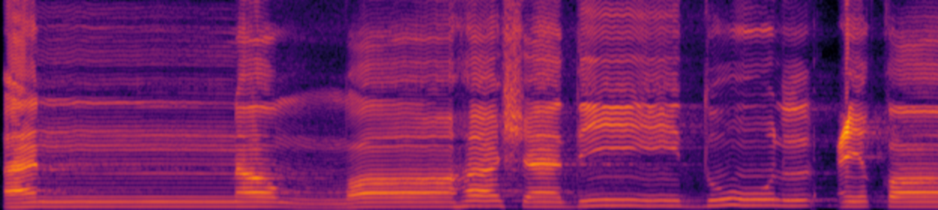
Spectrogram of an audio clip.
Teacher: Huruf qo kita panjangkan 2, atau en harakat. Karena di depan huruf qo terdapat alif sebelum huruf pemberhentian.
